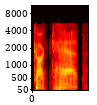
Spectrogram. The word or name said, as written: cocked hat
